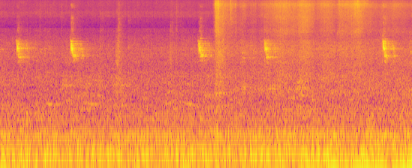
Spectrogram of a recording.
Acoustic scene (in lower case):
residential area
